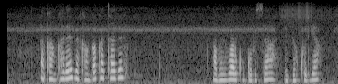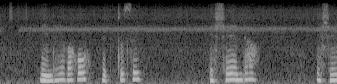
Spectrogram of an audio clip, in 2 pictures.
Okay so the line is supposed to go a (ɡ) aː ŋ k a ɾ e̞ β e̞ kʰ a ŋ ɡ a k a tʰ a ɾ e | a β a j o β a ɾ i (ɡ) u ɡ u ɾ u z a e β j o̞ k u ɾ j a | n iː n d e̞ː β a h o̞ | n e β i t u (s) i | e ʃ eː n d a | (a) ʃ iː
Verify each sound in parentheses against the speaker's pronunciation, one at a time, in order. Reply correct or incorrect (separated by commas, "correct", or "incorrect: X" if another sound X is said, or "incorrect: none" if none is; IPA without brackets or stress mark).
incorrect: k, incorrect: k, incorrect: z, incorrect: e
